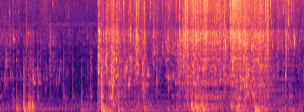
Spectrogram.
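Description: Water splashing and sloshing in a bass boat's livewell as an arm reaches in to grab a bass, starting suddenly about two seconds in.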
